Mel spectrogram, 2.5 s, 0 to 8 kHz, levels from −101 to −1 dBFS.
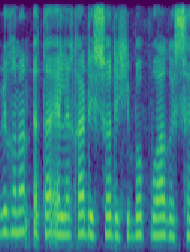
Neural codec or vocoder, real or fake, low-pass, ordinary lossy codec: none; real; 7.2 kHz; none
